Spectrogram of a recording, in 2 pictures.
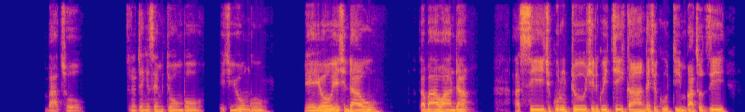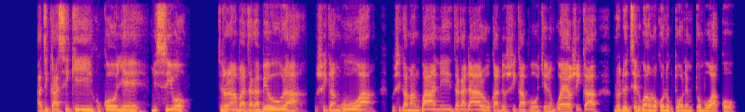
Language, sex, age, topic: Ndau, female, 25-35, health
